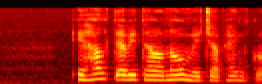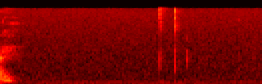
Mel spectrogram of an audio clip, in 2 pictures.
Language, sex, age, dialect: Faroese, female, 61+, Suðurstreymoy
